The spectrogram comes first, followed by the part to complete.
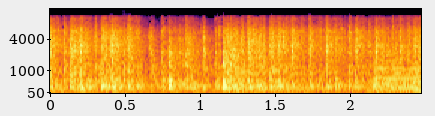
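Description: Typewriter sound effect: a rapid, irregular clatter of keystrokes as text is typed out.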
